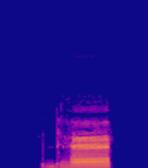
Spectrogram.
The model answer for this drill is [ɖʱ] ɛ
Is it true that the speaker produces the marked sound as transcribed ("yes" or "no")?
no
